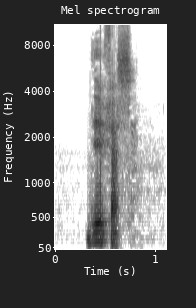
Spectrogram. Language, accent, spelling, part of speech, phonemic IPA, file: French, Canada, défassent, verb, /de.fas/, LL-Q150 (fra)-défassent.wav
- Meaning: third-person plural present subjunctive of défaire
